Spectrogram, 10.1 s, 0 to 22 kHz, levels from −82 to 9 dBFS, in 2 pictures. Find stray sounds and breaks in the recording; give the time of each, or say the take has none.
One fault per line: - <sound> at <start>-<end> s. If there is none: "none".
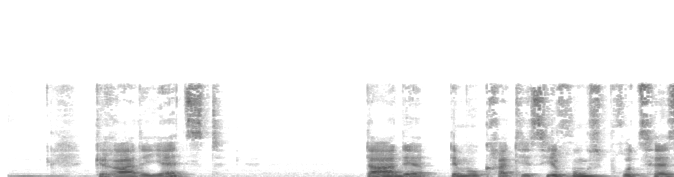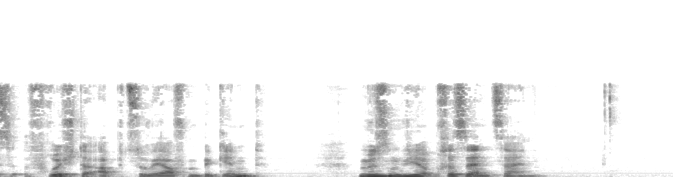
none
